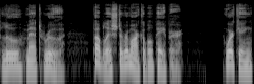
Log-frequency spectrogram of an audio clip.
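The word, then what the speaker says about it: Lemaître: In 1927, a Belgian priest and physicist named George Lamett, pronounced George Lu Metru, published a remarkable paper.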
